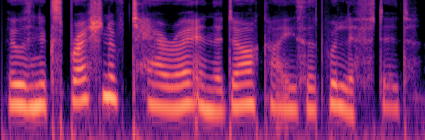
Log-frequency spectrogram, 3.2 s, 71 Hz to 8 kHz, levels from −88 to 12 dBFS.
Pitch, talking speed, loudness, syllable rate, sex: 225 Hz, 245 wpm, -17 LUFS, 6.2 syllables/s, female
